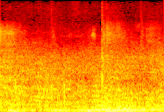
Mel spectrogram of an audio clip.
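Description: A low, steady rumble with faint, indistinct voices in a large hall between the shouts of a coach.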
